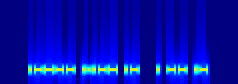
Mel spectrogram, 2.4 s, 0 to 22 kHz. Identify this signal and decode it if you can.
Morse code, heard as a keyed tone, about 46 wpm, 700 Hz. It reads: 13A EMA
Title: Field Day Exchanges Encore - 45wpm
